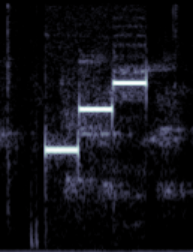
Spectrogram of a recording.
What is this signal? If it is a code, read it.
Special information tone.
